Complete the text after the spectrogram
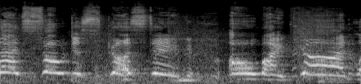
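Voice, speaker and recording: In a put-on character voice, someone shouts loudly and very slowly over clear background noise. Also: man, extremely high pitch for a man. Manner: screaming, disgusted.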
